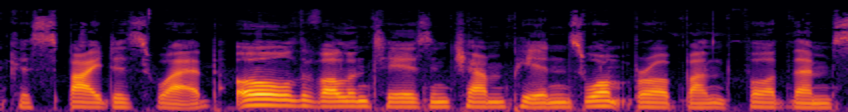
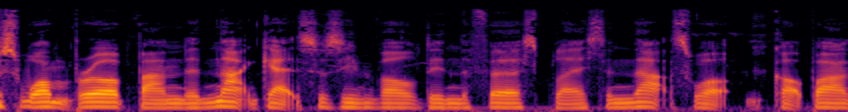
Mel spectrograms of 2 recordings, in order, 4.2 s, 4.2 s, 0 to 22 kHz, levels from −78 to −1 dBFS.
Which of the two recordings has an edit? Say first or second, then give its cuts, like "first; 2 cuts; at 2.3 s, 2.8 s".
first; 2 cuts; at 1.1 s, 2.9 s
